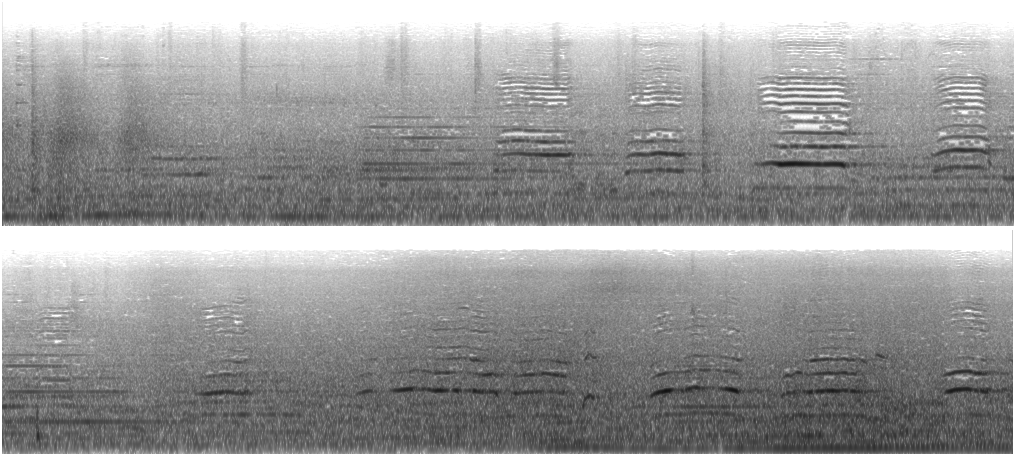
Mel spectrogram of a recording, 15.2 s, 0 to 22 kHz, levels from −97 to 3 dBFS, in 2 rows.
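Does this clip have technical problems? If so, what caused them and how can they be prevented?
No, there are no audible technical problems in this audio, so nothing needs preventing.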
